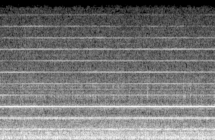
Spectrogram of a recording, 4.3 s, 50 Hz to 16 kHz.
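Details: 1997 5.7 Vortec engine, running after warming up: loud, steady high-pitched whine over the engine that seems to come from the top middle of the engine; doesn't start until warm; source not yet pinned down.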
